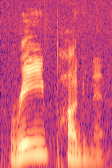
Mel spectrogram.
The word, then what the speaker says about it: repugnant: Repugnant. So there is a G in there. You have to pronounce the G, right?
